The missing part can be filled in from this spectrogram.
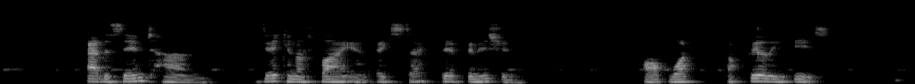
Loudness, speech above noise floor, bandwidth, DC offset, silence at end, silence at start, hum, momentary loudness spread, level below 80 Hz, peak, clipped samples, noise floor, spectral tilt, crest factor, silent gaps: -34 LUFS; 46 dB; 7.4 kHz; under 0.1%; 0.15 s; 0.85 s; none; 15 LU; -70 dBFS; -10 dBFS; under 0.1%; -79 dBFS; -6 dB/octave; 24 dB; none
